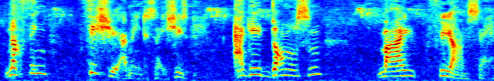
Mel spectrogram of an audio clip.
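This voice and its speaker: Breezy young toff: bright, swooping and evasive. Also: male voice, sits high, wildly swooping pitch, normal speed, a little hiss or hum, full character voice. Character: breezy, dim-witted young aristocrat son.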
